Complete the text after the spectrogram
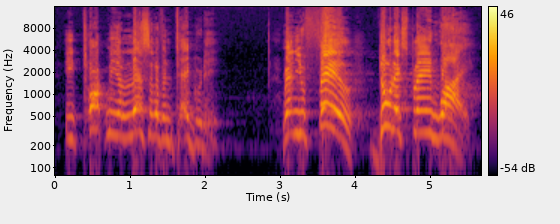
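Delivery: high, loud pulpit delivery; full-force sermon voice; fiery preaching. Acted. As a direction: preach it out to the congregation.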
